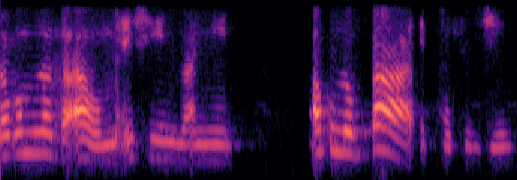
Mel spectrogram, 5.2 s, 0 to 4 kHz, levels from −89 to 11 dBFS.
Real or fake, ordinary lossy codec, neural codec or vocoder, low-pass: real; AAC, 24 kbps; none; 3.6 kHz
